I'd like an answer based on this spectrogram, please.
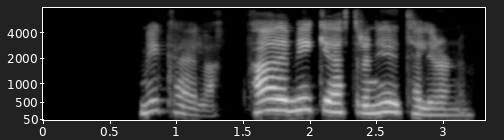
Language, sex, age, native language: Icelandic, female, 40-49, Icelandic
